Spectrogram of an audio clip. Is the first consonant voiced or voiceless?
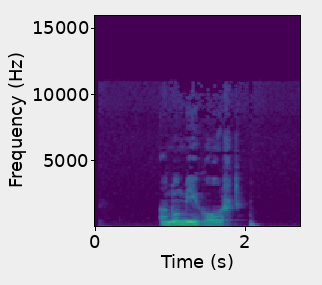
voiced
